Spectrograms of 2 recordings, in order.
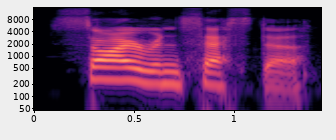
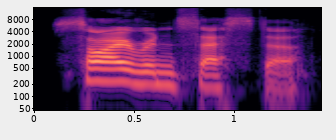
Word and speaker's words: Cirencester: I don't know, but we say Cirencester. And locals of the place, some of them will say sister. Sister. Just similar to sister.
